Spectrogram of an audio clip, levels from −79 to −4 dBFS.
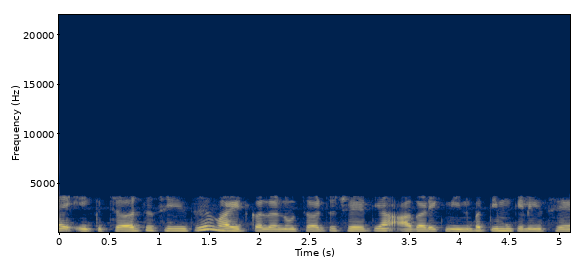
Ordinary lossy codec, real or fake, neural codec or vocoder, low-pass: none; fake; vocoder, 44.1 kHz, 128 mel bands every 256 samples, BigVGAN v2; 3.6 kHz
